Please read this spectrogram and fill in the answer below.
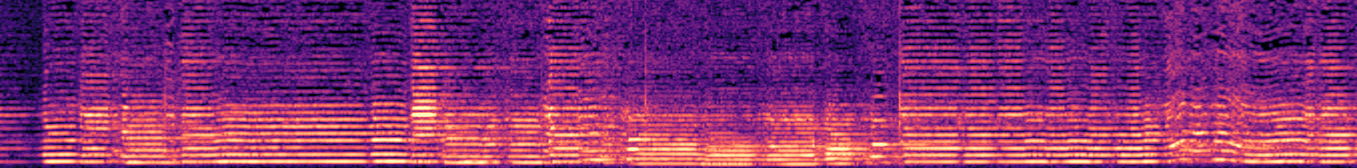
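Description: Solo violin playing a slow melody in Neelamani raga: long bowed notes held steady, stepping down to lower notes in the middle and back up, with a sliding ornament near the end.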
